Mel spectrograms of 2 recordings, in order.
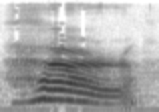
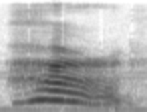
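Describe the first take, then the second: First: The vowel sounds like er. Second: The same.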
